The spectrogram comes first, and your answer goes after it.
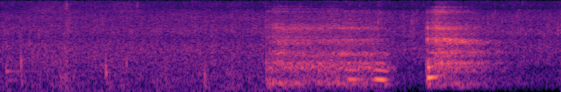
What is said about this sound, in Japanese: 嬉しいな。このまま、ずっと雨止まなくてもいいな、なんて考えちゃいます。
